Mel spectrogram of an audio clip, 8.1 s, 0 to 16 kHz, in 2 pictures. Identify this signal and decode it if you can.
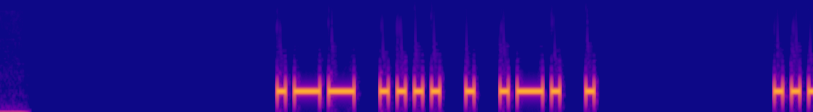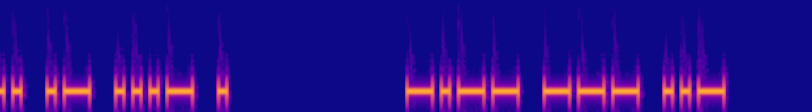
Morse code, heard as a keyed tone, about 28 wpm, 700 Hz. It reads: WHERE HAVE YOU
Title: 3x Word-Spacing - Sentences from Top 300 Words - 28wpm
